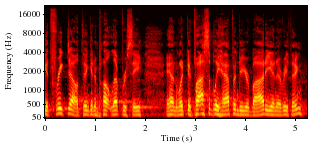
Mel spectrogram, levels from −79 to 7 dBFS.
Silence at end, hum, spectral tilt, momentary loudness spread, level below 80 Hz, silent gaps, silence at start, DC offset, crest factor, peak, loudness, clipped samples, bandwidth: 0 s; none; -5 dB/octave; 6 LU; -68 dBFS; none; 0 s; under 0.1%; 16 dB; -6 dBFS; -22 LUFS; under 0.1%; over 20 kHz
